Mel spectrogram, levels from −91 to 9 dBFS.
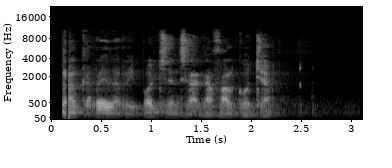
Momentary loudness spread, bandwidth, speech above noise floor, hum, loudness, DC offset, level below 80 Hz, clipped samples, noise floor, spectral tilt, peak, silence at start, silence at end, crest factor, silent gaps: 6 LU; 11 kHz; 37 dB; none; -35 LUFS; under 0.1%; -76 dBFS; under 0.1%; -73 dBFS; -2.5 dB/octave; -18 dBFS; 0.1 s; 0.85 s; 20 dB; none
